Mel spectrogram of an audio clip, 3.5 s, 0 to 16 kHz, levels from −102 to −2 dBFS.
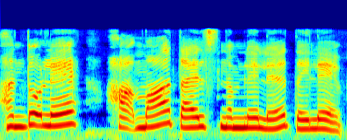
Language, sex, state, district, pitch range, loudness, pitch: Wancho, female, Arunachal Pradesh, Longding, 230-275 Hz, -12 LUFS, 240 Hz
